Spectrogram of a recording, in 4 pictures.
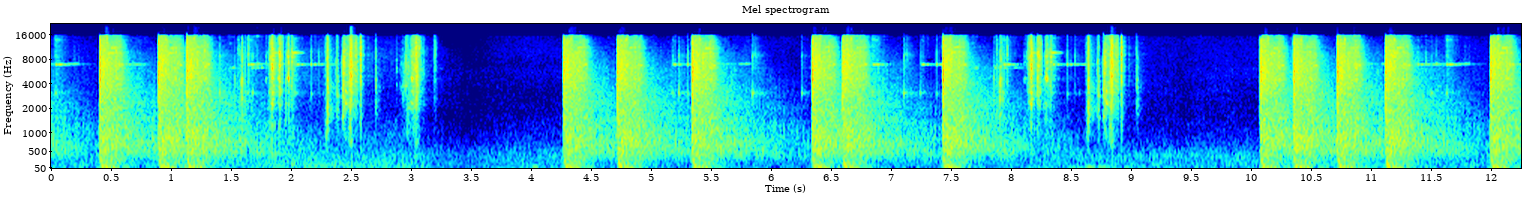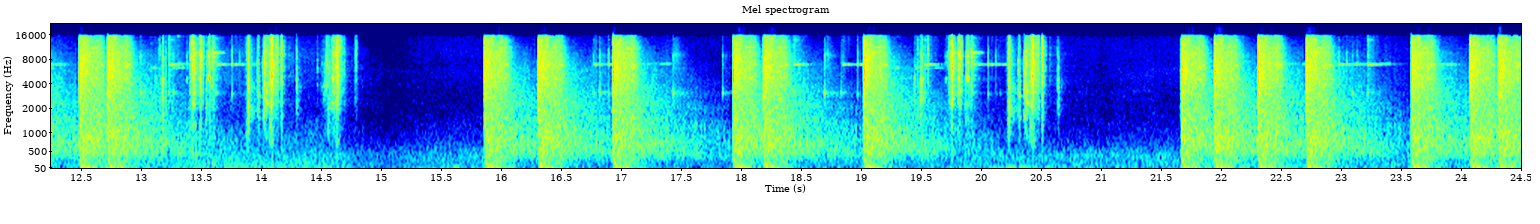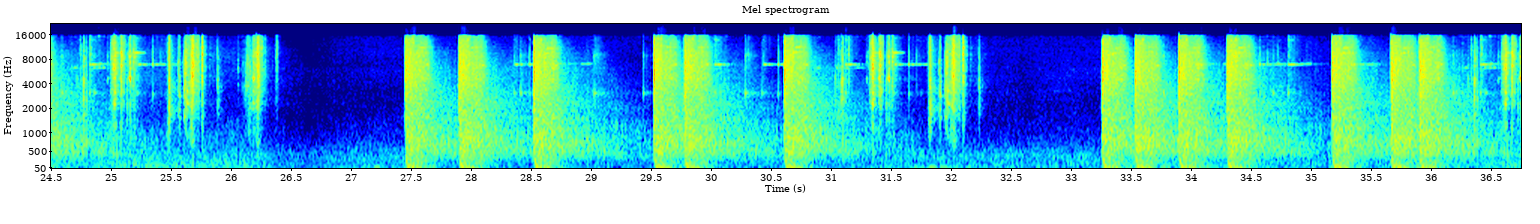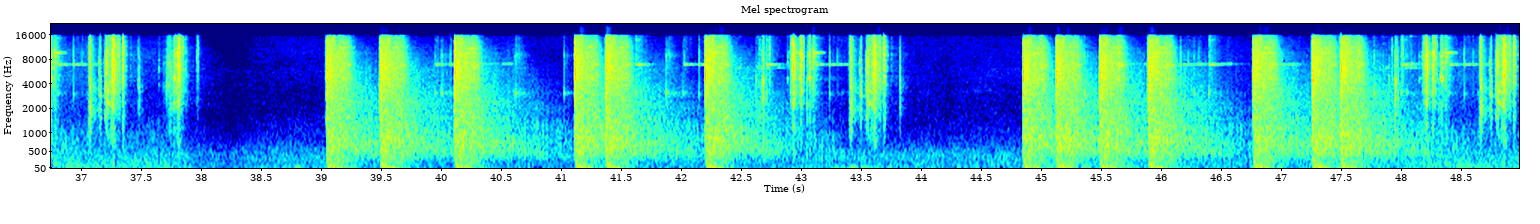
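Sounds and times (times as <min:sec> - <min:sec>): pistol shots echoing: 0:00.4 - 0:01.9, 0:04.3 - 0:08.1, 0:10.1 - 0:13.3, 0:15.9 - 0:19.7, 0:21.7 - 0:25.1, 0:27.5 - 0:31.3, 0:33.3 - 0:36.7, 0:39.0 - 0:42.9, 0:44.8 - 0:48.4.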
